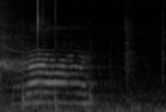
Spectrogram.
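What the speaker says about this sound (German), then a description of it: "Schon wieder diese weiße Katze." A white cat in the video game Alice: Madness Returns gives a single drawn-out meow, faint and close, with quiet game ambience and small clicks afterward.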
